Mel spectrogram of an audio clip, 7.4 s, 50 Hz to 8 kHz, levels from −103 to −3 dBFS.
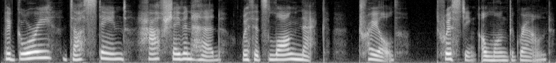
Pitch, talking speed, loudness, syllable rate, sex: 225 Hz, 130 wpm, -18 LUFS, 3.7 syllables/s, female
